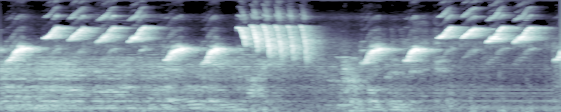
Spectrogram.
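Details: Javan bush lark in breeding condition, aggressive while courting. Paired high and lower chirps in quick series, interrupted by a loud buzzy rattle, then the alternating chirp series returns.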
